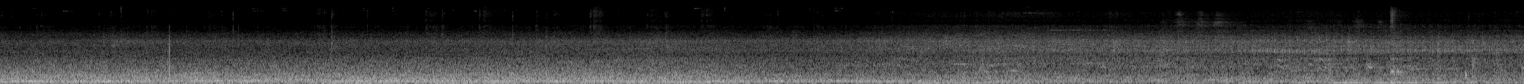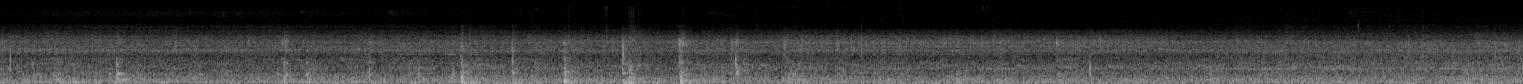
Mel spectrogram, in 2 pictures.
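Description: A deep rumble that eases after about ten seconds, then the running noise of a moving escalator with scattered sharp clicks partway through.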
